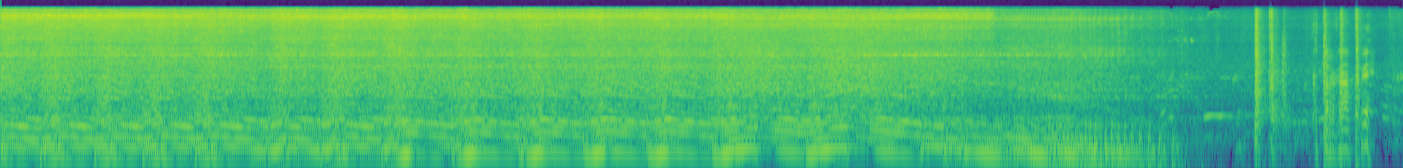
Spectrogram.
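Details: Honda Supra motorcycle engine after repair of a tek-tek noise from the cam chain and piston: small single revs rise and fall cleanly with a steady, even beat and no tapping, then shut off; result sounds healthy.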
